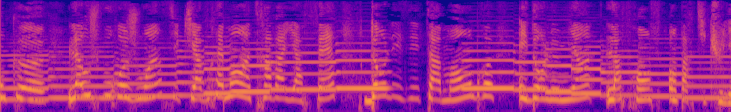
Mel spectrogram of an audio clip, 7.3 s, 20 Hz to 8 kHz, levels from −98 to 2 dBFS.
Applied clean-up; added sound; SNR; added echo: none; Wind instrument, woodwind instrument; 3 dB; none.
